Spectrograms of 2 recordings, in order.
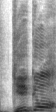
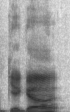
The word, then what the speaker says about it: giga: okay you guys realize the G is giga is pronounced J right sh a worry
